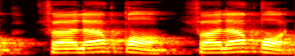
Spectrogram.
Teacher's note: آخری حرف قاف پر قلقلہ ہوگا، ساکن بھی ہوگا اور قلقلہ ہوگا، یعنی آواز جھٹکے کے ساتھ پلٹے گی، جیسے برب الفلق، قل اعوذ برب الفلق، فلق فلق، اس طرح جھٹکا دینا ہے۔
